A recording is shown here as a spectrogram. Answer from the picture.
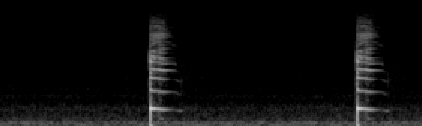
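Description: A short comedic sound effect, a bright honk, played twice about two seconds apart. Each honk starts sharply and drops slightly in pitch at its end.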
